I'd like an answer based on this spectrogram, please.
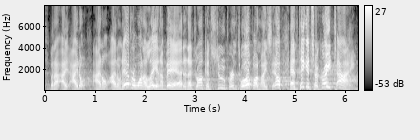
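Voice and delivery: high, loud, ringing revival preaching; full-force preaching. Acted. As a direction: drive the gospel call home to the crowd.

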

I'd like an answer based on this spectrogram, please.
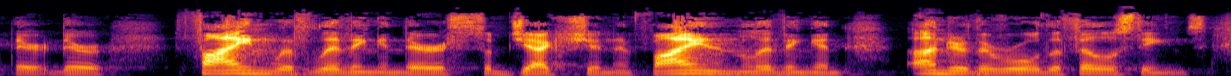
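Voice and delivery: ordinary talk

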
